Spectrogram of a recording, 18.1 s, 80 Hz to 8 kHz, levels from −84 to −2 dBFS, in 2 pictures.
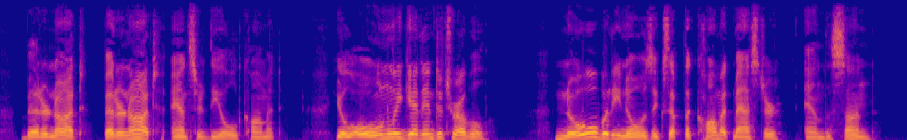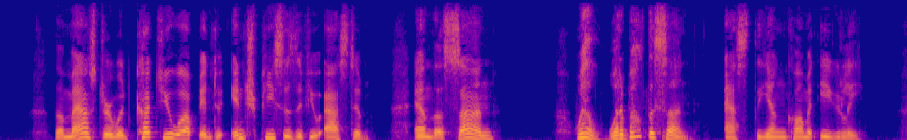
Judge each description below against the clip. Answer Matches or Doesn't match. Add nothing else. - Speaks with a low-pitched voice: Doesn't match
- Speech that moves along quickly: Doesn't match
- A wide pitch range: Matches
